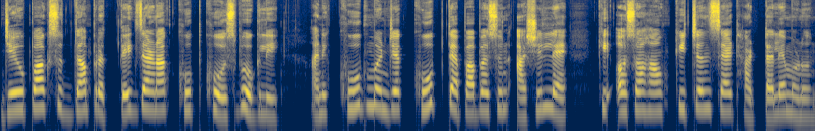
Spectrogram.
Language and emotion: Goan Konkani, neutral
